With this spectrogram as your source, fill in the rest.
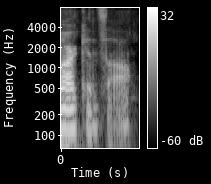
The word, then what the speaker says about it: Arkansas: only correct pronunciation of Arkansas. It should be pronounced in three syllables with the final S silent.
